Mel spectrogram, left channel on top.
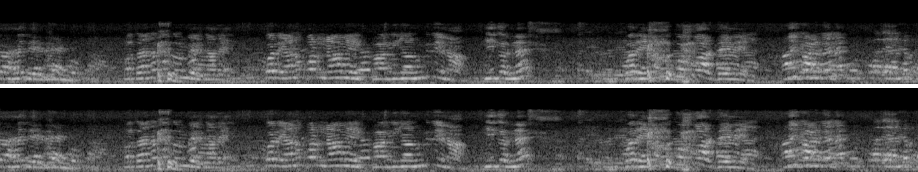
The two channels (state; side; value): normal; both; correlation 0.91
